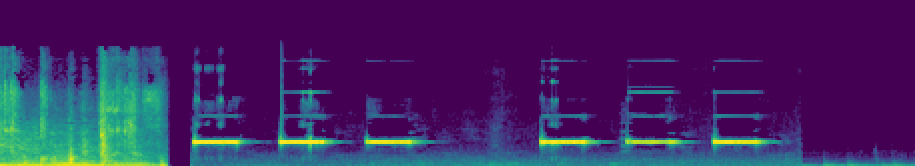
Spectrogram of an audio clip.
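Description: A loud, distorted burst of noise for under two seconds, then a smoke alarm beeping in its three-beep alarm pattern: three short high beeps, a pause, and three more.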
